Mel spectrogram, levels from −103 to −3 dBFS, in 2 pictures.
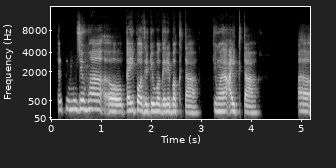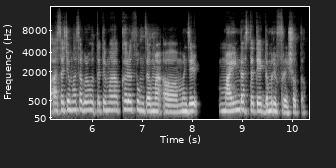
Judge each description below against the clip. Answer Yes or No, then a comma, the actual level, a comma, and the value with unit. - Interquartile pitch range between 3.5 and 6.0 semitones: No, average, 2.8 semitones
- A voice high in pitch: Yes, high, 205 Hz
